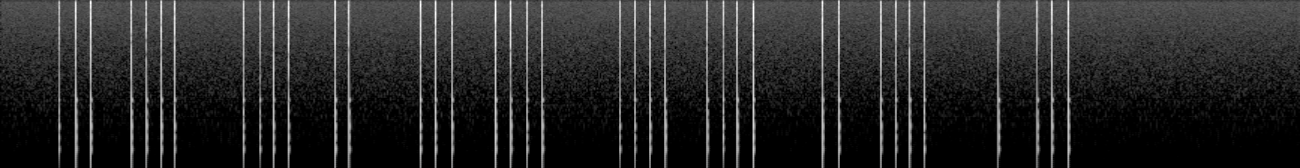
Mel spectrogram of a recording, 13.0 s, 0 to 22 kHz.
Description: Tap code, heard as taps on a table, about 7 knocks a second. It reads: OROTIC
